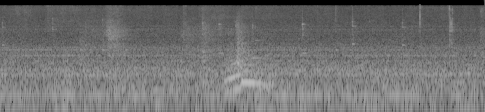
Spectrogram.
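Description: A person chewing a mouthful of grilled pork skin, with faint soft clicks of chewing and a short pitched "mm" of enjoyment about halfway through, over a steady low hum.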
